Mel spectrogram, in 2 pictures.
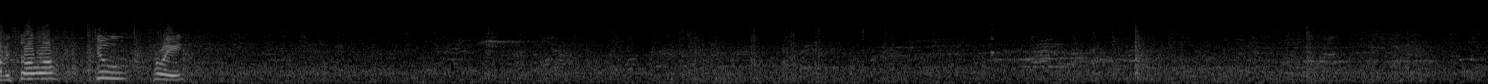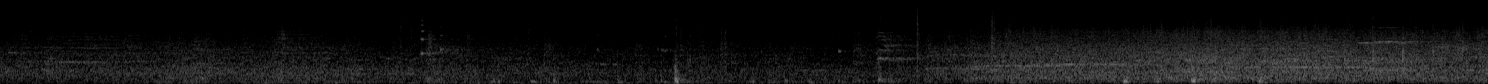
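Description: A crowd murmurs steadily in a big echoing hall.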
